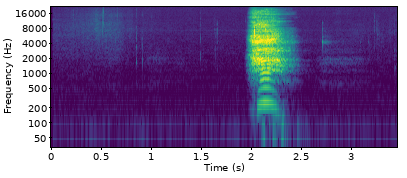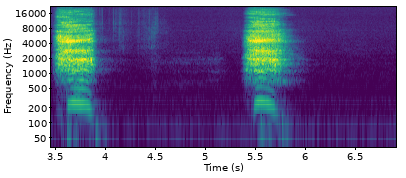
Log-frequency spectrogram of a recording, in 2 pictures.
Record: {"exhalation_length": "6.9 s", "exhalation_amplitude": 6618, "exhalation_signal_mean_std_ratio": 0.36, "survey_phase": "beta (2021-08-13 to 2022-03-07)", "age": "45-64", "gender": "Female", "wearing_mask": "No", "symptom_none": true, "smoker_status": "Never smoked", "respiratory_condition_asthma": false, "respiratory_condition_other": false, "recruitment_source": "REACT", "submission_delay": "3 days", "covid_test_result": "Negative", "covid_test_method": "RT-qPCR"}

